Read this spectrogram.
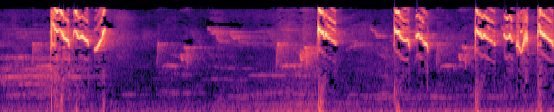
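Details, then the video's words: White-eye, dakun type, singing full 'ngalas', nearly 'nembak': separated bursts of high descending twitters that grow closer together toward the end, over a soft low hum. "PLECI DAKUN FULL NGALAS HAMPIR NEMBAK"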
